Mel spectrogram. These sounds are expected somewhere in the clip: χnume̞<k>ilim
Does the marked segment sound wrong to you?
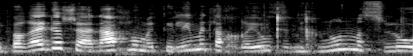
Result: yes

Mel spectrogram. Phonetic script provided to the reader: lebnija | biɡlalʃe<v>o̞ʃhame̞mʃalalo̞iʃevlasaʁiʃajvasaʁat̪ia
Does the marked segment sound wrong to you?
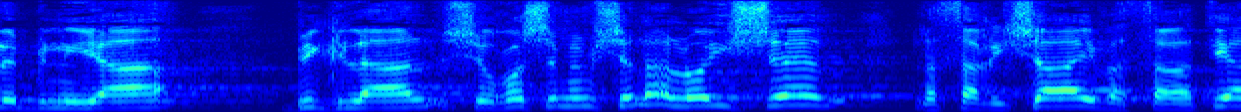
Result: yes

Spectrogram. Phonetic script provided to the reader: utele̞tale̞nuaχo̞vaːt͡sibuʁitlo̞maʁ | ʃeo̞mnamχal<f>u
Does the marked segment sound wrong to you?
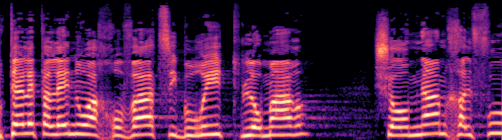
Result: no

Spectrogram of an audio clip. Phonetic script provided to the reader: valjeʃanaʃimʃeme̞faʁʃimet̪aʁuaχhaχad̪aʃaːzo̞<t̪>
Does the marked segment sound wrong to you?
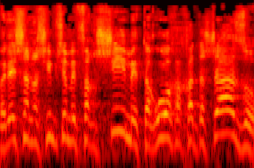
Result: yes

